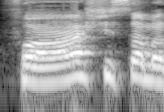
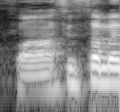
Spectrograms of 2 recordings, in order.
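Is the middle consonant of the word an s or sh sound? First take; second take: sh; s. First: The middle consonant is an sh sound. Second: The middle consonant is a plain s sound. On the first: "കൃത്യമായി പറയുന്നത് ഫാഷിസം എന്നാണ്" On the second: "ഫാസിസം എന്നും പറയും"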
